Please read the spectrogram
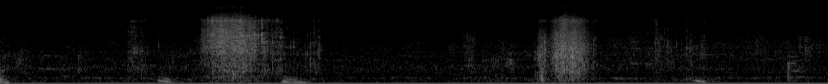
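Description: Crisp fried banana chips rustling and crackling as a hand stirs through them in a plastic basket, in two short bursts: about two seconds in, and again at about five and a half seconds.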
